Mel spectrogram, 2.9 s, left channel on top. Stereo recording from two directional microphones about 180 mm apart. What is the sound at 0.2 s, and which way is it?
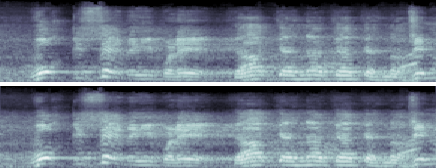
A man's voice, 35° left (ahead or behind).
